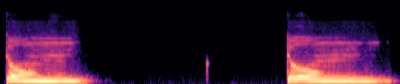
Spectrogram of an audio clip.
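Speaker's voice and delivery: Dong held high, level and loud; first tone demo. Shown as a demonstration. Teacher modelling east in Chinese, high level tone. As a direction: keep Dong flat and high like a held note. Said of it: "How do you say east in Chinese?".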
